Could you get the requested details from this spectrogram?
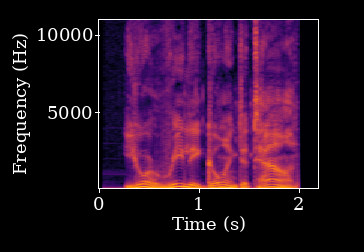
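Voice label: you Re Really Going To Town, male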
